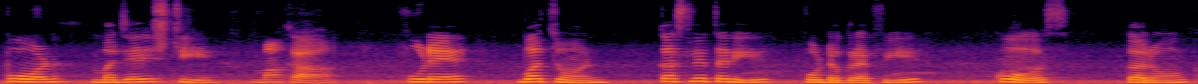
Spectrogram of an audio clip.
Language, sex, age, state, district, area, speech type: Goan Konkani, female, 30-45, Goa, Salcete, rural, spontaneous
